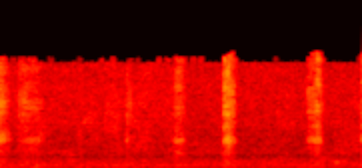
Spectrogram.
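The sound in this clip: A pencil scratches faintly as a child draws on paper, making several short, soft strokes at uneven intervals over a hissy background.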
